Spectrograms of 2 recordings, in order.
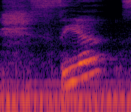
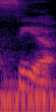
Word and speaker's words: Tsia: I think this name is pronounced Sia. It's spelled Tsia. I'm gonna say Sia.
